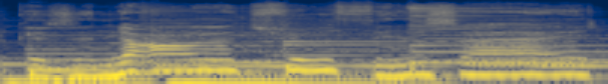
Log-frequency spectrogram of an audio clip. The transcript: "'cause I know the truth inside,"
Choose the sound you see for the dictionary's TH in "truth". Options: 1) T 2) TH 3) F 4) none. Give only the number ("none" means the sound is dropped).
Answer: 2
